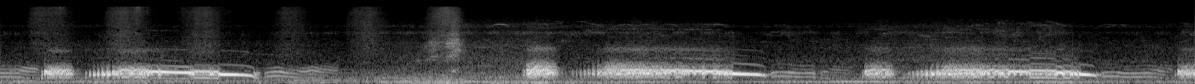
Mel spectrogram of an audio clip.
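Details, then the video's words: Puter dove, a local Indonesian bird, calling as a lure for quiet doves: repeated two-part phrases, a clipped opening note then a drawn-out purring coo ending in a downward slide, with soft clicks between. "SUARA PIKAT PUTER LOKAL GACOR_SUARA PANCINGAN BURUNG PUTER MALAS BUNYI AGAR BUNYI LAGI"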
